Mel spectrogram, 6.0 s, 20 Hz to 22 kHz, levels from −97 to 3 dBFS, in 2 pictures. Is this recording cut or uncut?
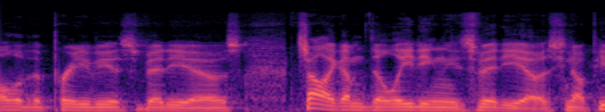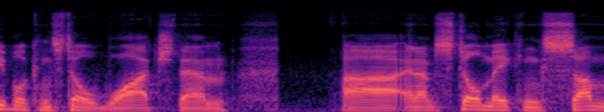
uncut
